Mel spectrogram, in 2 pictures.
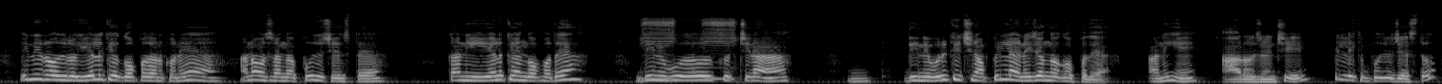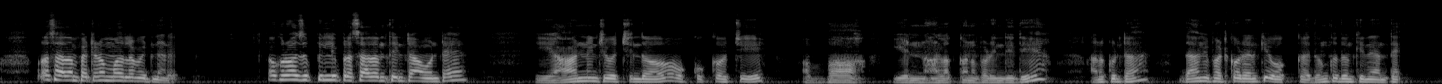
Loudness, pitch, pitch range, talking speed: -29 LUFS, 145 Hz, 120-185 Hz, 100 wpm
